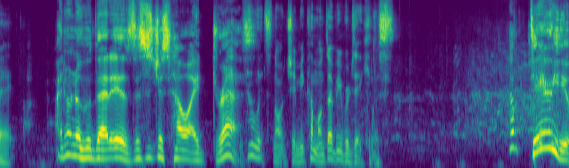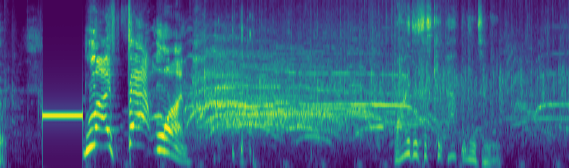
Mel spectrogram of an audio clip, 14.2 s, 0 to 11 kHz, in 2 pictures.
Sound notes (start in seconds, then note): 8.8 cheers and applause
